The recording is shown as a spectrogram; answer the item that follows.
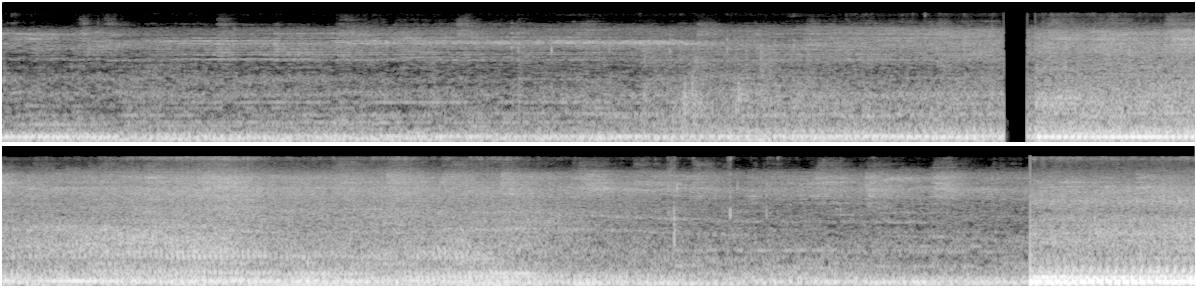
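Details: Steady low engine rumble and traffic noise with a brief dropout midway and a louder hum near the end; no animal calls are heard.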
